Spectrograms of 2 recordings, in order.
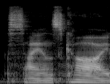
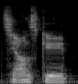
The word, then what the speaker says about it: Cyansky: or maybe fortunately the brand is actually pronounced as cyan sky which is which should mean the sunny and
